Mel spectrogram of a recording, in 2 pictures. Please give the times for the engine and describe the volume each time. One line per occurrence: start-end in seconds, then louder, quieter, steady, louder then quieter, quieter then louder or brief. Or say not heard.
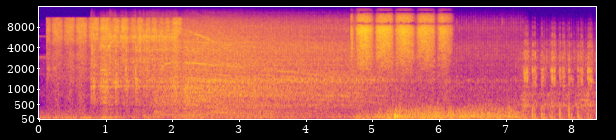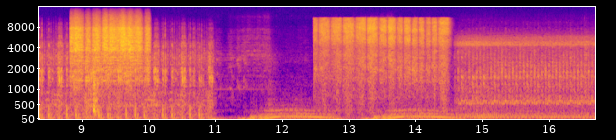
0.0-16.6 quieter.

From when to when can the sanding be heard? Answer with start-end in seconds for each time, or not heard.
0.1-2.2, 4.7-6.2, 8.8-10.4, 12.4-14.6.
